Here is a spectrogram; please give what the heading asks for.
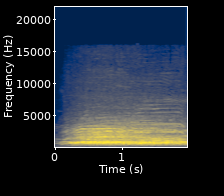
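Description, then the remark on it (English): A crowd of many voices shouts together in one loud, sustained roar lasting about two seconds, rising quickly and holding steady before trailing off slightly at the end. “You ready? Now shout.”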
